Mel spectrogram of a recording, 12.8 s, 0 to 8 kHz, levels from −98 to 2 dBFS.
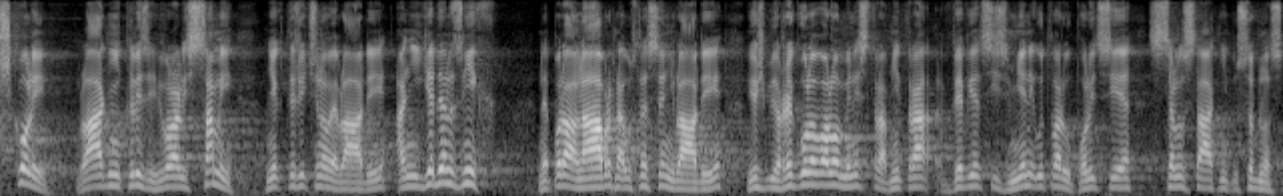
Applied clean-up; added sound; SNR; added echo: none; none; none; none.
